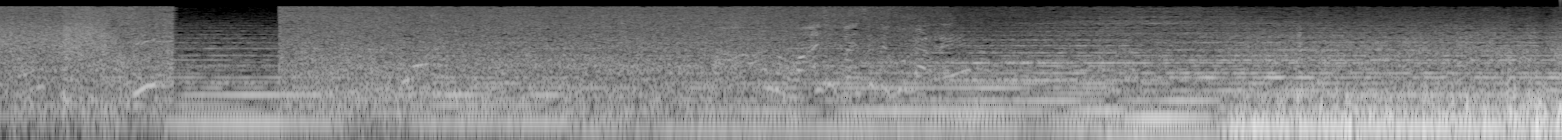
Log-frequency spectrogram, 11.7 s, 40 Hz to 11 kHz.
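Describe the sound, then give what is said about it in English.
Rushing floodwater roars steadily through a flooded street in Mexico, a dense hiss that swells louder and heavier near the end, with faint muffled voices or tones buried in the din. “Apparently about 20 cars were dragged in these waters, but wait till you see the camera pan back.”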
